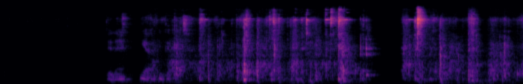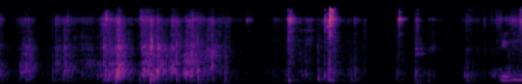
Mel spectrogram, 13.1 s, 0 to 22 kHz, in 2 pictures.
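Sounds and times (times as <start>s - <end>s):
packaging handling noise: 5.0s - 11.1s.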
